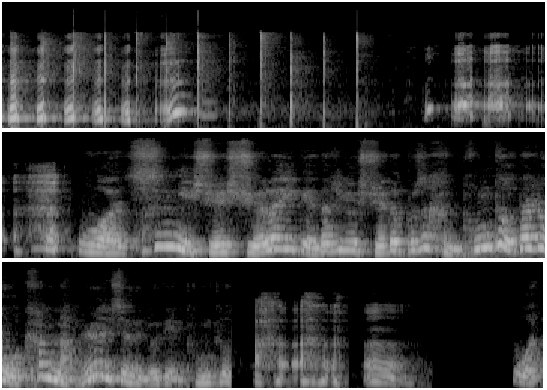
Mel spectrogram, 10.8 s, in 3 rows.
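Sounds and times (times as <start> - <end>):
speech: 0.0 - 0.3, 4.2 - 10.8
laughter: 0.0 - 1.4, 2.8 - 4.0, 9.0 - 9.8
hand clapping: 0.2 - 2.6.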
